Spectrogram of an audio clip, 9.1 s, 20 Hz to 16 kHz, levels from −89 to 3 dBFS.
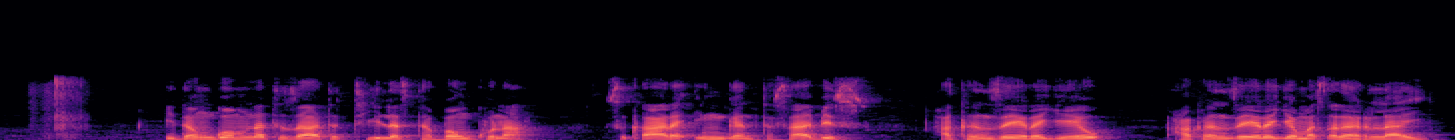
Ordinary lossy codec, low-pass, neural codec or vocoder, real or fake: MP3, 96 kbps; 7.2 kHz; none; real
